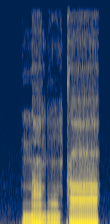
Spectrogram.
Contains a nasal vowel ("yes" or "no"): yes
